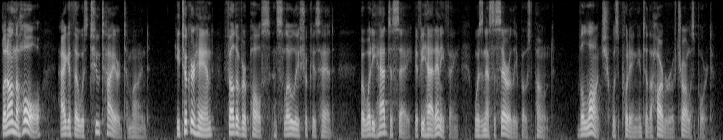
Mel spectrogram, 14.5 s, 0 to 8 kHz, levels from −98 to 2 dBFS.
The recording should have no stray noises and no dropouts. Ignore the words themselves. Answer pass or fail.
pass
